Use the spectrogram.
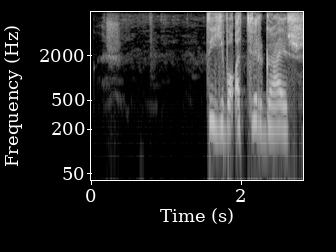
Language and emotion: Russian, angry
